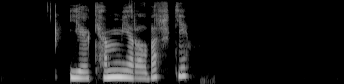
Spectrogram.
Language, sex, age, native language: Icelandic, female, 20-29, Icelandic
